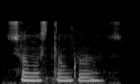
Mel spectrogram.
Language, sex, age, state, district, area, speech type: Odia, female, 30-45, Odisha, Nabarangpur, urban, spontaneous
